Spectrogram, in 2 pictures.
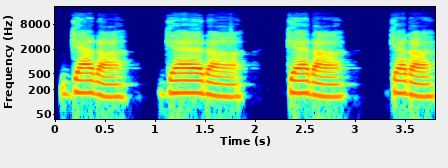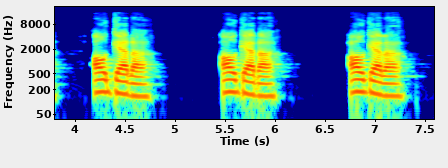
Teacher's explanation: the get is pronounced together, but we change that T to a soft D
